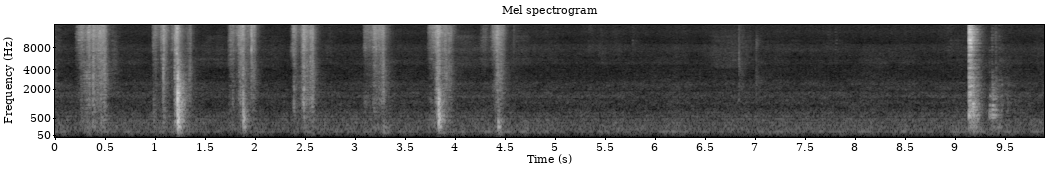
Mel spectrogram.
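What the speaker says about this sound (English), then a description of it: "I'm just going to dice this onion up" A knife dices an onion on a cutting board for an omelet, giving crisp, close chopping taps in an irregular run, then a pause and a final pair of cuts.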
